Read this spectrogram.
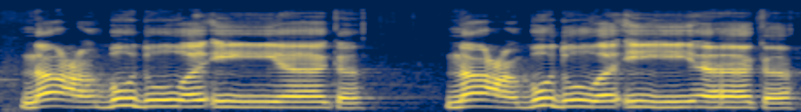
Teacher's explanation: یہاں پہ دال پیش دو کو کھینچیں گے نہیں، اس لیے کہ زبر زیر اور پیش کو جلدی پڑھنا ہے.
